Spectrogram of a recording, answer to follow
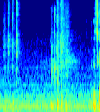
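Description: A few faint computer keyboard key presses, clustered about a second in.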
